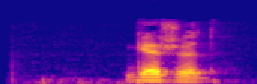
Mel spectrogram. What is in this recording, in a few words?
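"гежӧд", Komi, male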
